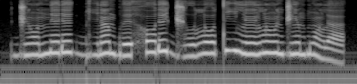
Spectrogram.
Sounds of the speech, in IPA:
d͡ʒɔ̃˧nɛ˦ɾɛ˦ ɡ͡bi˧ɾã˦bɛ˧hɔ˦ ɾɛ˦ d͡ʒo˧ lɔ˦ ti˦lɛ̃˧ lɔ̃˦ d͡ʒɛ̃˦bɔ̃˦˨ la˨

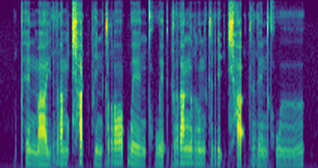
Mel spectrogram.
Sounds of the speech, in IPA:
pʰe˨˩nmaː˨˩jra˦˥mt͡ɕʰa˥˩k̚ fi˨˩nkrɔː˦˥k̚weː˨˩ŋ kʰwe˨˩ʔ kra˥˩ŋru˦˥nkri˦˥ʔt͡ɕʰa˨˩ʔ kre˩˦nkʰwɯː˩˦

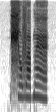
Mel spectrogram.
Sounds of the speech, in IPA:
ɕɔvabɛ̃

